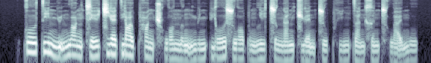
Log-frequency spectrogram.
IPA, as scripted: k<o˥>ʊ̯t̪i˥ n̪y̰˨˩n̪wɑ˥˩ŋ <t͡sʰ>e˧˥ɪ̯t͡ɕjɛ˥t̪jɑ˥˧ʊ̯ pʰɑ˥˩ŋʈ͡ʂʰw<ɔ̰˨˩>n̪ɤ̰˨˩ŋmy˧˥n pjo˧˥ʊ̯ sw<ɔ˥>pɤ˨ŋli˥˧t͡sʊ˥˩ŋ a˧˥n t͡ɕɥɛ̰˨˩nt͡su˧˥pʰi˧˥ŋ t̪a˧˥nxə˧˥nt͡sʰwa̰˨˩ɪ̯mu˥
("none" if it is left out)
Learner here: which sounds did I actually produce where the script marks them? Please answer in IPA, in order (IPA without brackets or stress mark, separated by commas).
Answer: o˥, t͡s, ɔ˧˥, ɔ˥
